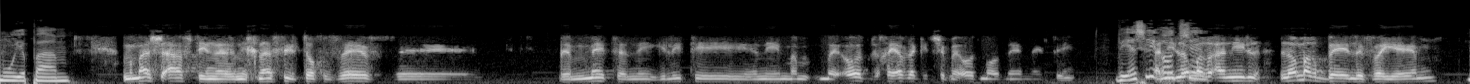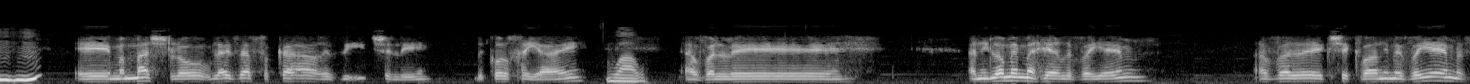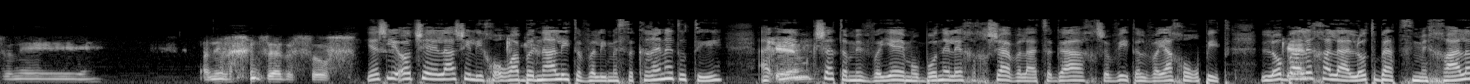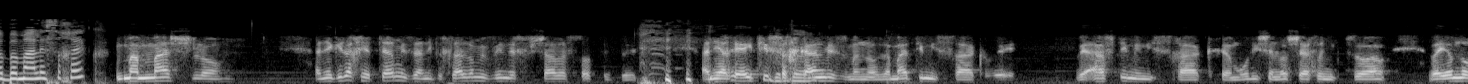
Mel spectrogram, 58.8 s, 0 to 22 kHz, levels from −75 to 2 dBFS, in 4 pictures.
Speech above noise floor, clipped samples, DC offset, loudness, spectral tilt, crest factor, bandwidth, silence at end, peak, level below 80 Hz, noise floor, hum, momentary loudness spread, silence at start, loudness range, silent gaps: 38 dB; under 0.1%; under 0.1%; -16 LUFS; -5.5 dB/octave; 16 dB; 8.8 kHz; 0 s; 0 dBFS; -42 dBFS; -53 dBFS; none; 12 LU; 0 s; 7 LU; none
